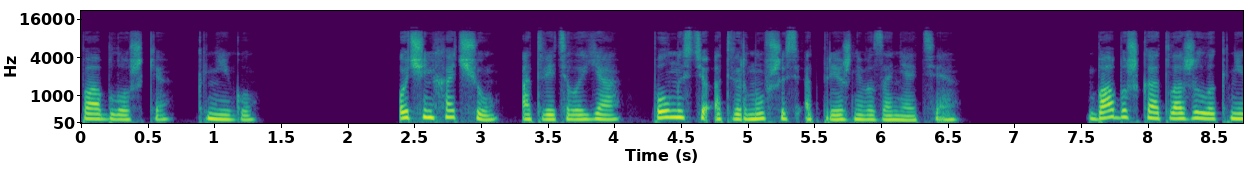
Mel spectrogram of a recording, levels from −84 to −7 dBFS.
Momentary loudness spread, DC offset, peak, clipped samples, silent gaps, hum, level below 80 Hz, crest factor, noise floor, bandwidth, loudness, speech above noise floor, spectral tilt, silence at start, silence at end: 10 LU; under 0.1%; -2 dBFS; under 0.1%; 1.60-2.16 s, 6.86-7.42 s; none; -50 dBFS; 16 dB; under -90 dBFS; 11 kHz; -19 LUFS; over 72 dB; -6.5 dB/octave; 0 s; 0 s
